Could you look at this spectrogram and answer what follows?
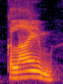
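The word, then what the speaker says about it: climb: देखिए एम के बाद बी है। तो यहां बी क्या है? जो यहां पे बी हमारा साइलेंट हो जाएगा। और इसे हम क्या पढ़ेंगे? क्लाइंब।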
